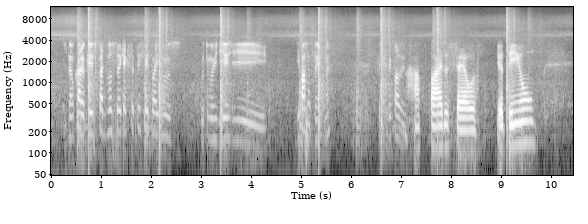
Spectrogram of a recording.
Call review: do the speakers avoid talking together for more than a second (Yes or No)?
Yes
